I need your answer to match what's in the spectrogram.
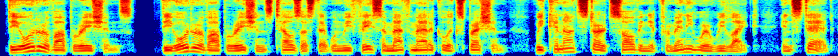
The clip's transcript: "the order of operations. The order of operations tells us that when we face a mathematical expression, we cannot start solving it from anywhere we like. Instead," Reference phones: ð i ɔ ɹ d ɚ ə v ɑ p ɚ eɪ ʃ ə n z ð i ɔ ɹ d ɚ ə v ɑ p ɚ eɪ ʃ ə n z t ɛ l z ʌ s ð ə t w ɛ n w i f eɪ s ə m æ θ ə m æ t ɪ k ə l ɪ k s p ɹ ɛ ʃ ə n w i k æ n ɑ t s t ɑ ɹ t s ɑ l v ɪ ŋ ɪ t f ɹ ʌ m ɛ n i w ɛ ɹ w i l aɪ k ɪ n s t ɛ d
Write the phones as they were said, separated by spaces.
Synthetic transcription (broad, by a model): ð i ɔ ɹ d ɚ ə v ɑ p ɚ eɪ ʃ ə n z ð i ɔ ɹ d ɚ ə v ɑ p ɚ eɪ ʃ ə n z t ɛ l z ʌ s ð ə t w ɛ n w i f eɪ s ə m æ θ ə m æ t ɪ k l ɪ k s p ɹ ɛ ʃ ə n w i k æ n ɑ t s t ɑ ɹ t s ɑ l v ɪ ŋ ɪ t f ɹ ʌ m ɛ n i w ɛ ɹ w i l aɪ k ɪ n s t ɛ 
